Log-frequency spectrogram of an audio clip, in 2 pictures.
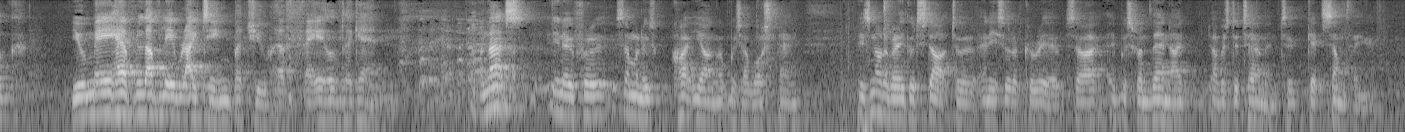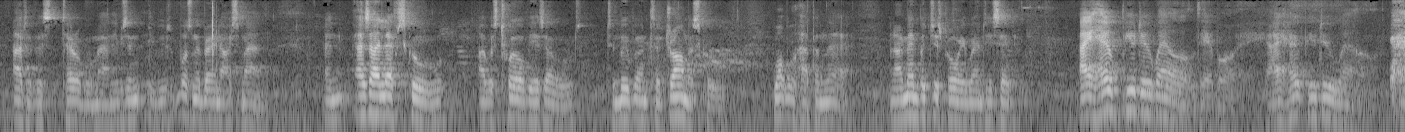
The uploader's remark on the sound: At Planet Comicon 2016. Here is the audio that we recorded at that panel.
